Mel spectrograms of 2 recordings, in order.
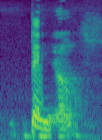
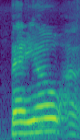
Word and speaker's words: Bello: Beo. Beo. It looks like Bellow, but it does.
